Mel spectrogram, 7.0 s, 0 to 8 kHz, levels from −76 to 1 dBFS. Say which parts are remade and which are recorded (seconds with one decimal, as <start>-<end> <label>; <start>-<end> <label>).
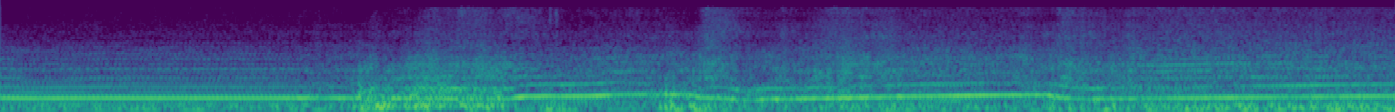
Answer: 0.0-1.5 recorded; 1.5-2.5 remade; 2.5-3.3 recorded; 3.3-4.5 remade; 4.5-5.1 recorded; 5.1-5.7 remade; 5.7-7.0 recorded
